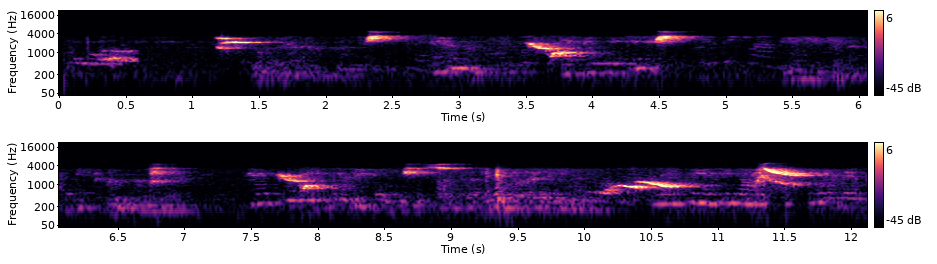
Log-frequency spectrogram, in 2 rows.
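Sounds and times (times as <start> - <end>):
pet grey parrot whistling: 0.2 - 0.6, 1.2 - 1.6, 3.5 - 4.8, 7.6 - 9.1, 10.1 - 11.8.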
